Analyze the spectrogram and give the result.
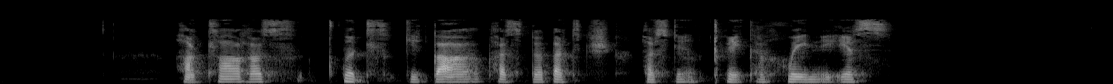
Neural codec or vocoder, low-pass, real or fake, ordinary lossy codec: autoencoder, 22.05 kHz, a latent of 192 numbers a frame, VITS, trained on one speaker; 9.9 kHz; fake; MP3, 32 kbps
